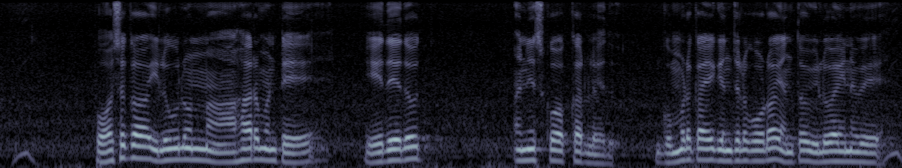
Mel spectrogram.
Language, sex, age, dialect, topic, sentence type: Telugu, male, 25-30, Utterandhra, agriculture, statement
